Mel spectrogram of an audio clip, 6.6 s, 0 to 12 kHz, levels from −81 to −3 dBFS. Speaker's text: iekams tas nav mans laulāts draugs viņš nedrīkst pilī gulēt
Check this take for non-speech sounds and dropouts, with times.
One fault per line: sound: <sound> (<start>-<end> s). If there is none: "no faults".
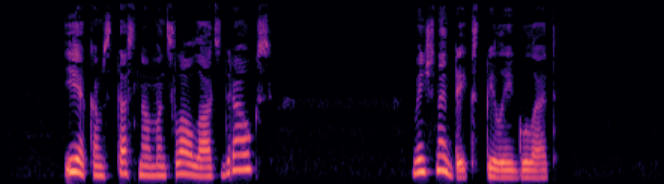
no faults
